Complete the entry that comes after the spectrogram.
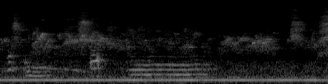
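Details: Indoor African grey parrot, male, talking to himself from a chair: muffled speech-like babble with a short pure whistled note in the middle. A low mains-like hum is constant.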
